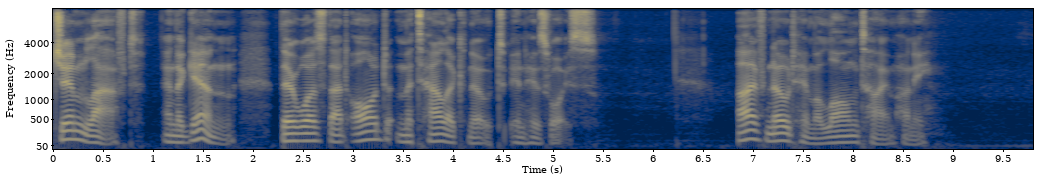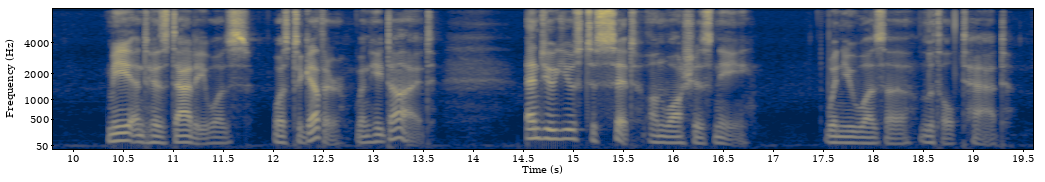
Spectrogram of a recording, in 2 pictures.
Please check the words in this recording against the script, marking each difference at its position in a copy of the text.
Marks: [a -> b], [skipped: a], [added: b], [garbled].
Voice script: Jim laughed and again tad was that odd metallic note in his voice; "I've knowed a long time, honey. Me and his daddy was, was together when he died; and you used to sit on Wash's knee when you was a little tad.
Jim laughed and again [tad -> there] was that odd metallic note in his voice; "I've knowed [added: him] a long time, honey. Me and his daddy was, was together when he died; and you used to sit on Wash's knee when you was a little tad.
